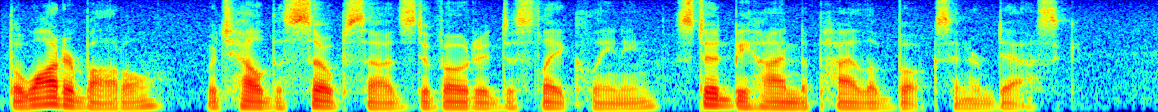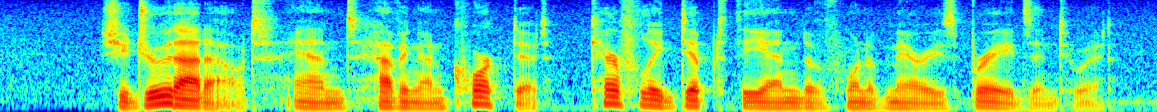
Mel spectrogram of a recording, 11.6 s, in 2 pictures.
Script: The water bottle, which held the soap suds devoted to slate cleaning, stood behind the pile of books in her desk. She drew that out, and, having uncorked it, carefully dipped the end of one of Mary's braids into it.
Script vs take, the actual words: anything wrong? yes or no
no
